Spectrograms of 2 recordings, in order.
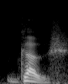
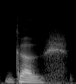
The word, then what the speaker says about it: gauche: So, gauche, notice English pronunciation this time, not French pronunciation. Graceless, tactless, unsophisticated, unpolished, gawky, lacking in social graces. Yeah? Okay, so, gauche.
